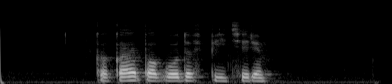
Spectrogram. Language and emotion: Russian, neutral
